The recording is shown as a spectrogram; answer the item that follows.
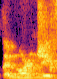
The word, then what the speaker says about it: Glenmorangie: So the location that just around the corner from a small distillery called Glenmorangie, famous. The rhymes with orange.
